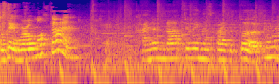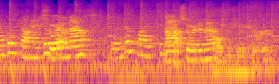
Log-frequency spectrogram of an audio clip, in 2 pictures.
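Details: Adult woman; plain speech.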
